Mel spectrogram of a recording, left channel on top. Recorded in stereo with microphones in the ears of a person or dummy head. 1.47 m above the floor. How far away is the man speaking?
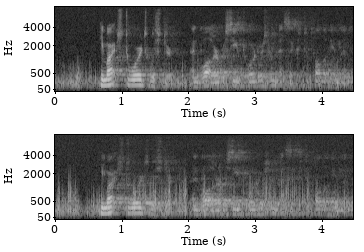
About 0.6 m.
